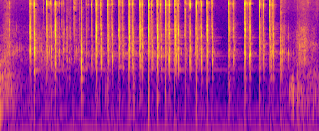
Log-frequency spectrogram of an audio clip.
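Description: Rapid clicky keystrokes on the mechanical computer keyboard used for filming a video, crisp, in an uneven typing rhythm with a couple of brief pauses, no voices present.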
